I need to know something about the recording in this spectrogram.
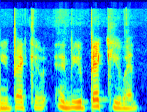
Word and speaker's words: ubiquitous: And I think you bring forward such an important point of it being ubiquitous.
